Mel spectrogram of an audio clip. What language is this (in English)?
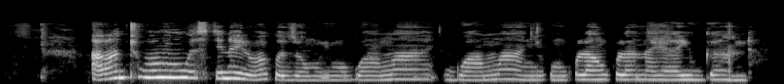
Ganda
